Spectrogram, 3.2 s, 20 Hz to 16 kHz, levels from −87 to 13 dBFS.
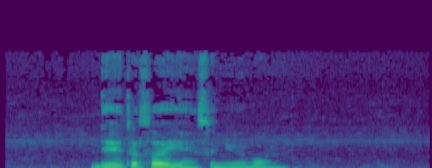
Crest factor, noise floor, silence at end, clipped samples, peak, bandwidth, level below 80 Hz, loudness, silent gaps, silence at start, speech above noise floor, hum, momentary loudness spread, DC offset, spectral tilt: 20 dB; -56 dBFS; 1.1 s; under 0.1%; -4 dBFS; 11.5 kHz; -50 dBFS; -22 LUFS; none; 0.7 s; 35 dB; none; 18 LU; under 0.1%; -6 dB/octave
